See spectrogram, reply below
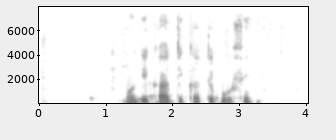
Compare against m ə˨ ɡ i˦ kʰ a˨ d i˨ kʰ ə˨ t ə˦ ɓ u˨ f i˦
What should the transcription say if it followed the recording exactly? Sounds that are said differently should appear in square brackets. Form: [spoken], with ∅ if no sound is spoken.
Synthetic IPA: m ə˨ ɡ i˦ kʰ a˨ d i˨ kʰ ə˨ t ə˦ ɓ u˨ f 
